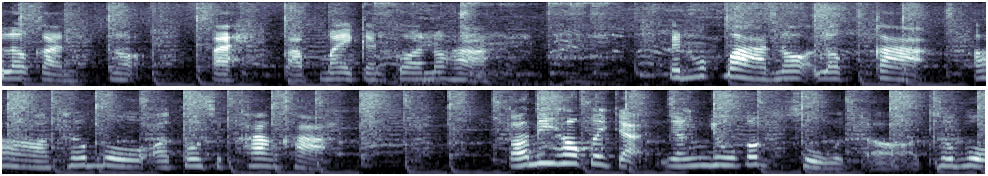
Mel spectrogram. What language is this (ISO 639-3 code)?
tha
